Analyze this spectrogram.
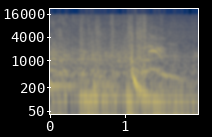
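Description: A blade swooshes through the air with a sharp hit.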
